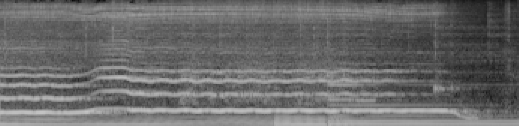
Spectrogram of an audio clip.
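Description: A woman singing one long held note over a karaoke backing track. The note steps up slightly about a second in and falls away near the end.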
